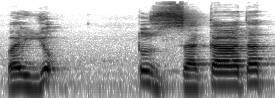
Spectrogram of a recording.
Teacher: حمزہ پر جزم کی حرکت ہے، تو یہاں حمزہ کو جھٹکے کے ساتھ پڑھا جائے گا، جیسے وَيُؤْتُ الزَّكَاةَ، تا کو زا کے ساتھ ملا کر پڑھا جائے گا، زا مشدد ہے، جماؤ اور سختی کے ساتھ پڑھا جائے گا۔ کاف باریک والی ہے اور کھڑی زبر ہے، کھینچ کے پڑھا جائے گا 1 الف کی مقدار، اور ذال نرمی والا حرف ہے، اس پہ کھڑی زبر ہے، اسے بھی 1 الف کی مقدار کھینچ کے پڑھا جائے گا۔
